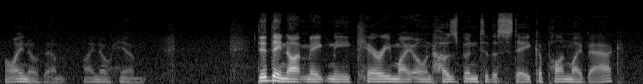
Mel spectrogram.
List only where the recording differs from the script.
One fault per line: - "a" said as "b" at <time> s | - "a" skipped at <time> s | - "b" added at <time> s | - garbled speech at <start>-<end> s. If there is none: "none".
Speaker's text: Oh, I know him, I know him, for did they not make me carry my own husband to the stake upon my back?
- "him" said as "them" at 0.4 s
- "for" skipped at 1.5 s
